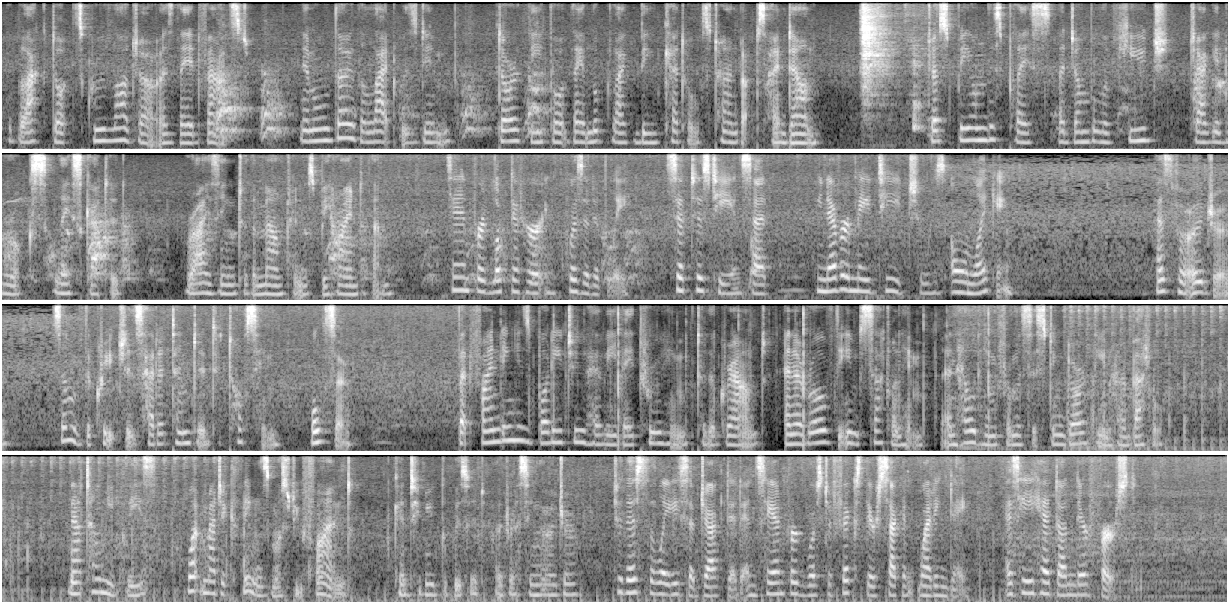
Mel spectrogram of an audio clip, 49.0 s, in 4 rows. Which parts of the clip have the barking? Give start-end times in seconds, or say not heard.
2.1-5.5, 10.4-20.3.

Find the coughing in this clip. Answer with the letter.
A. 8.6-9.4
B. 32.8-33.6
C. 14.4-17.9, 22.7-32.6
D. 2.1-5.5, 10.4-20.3
A.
